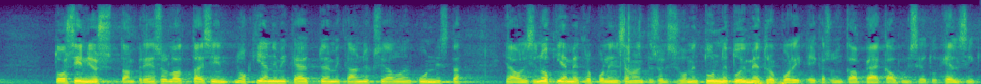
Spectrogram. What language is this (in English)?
Finnish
